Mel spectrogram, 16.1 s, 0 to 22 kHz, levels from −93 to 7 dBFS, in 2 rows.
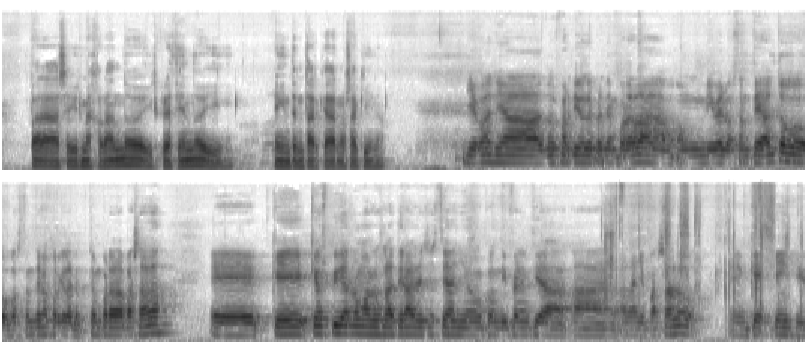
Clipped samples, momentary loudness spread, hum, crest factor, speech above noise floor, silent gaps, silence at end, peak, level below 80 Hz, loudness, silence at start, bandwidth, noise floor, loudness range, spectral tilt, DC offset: under 0.1%; 8 LU; none; 16 dB; 23 dB; none; 0 s; -6 dBFS; -46 dBFS; -22 LUFS; 0.3 s; 17.5 kHz; -45 dBFS; 4 LU; -6 dB/octave; under 0.1%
